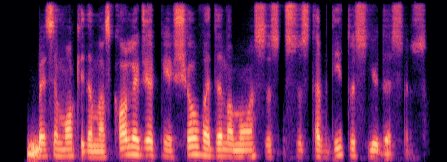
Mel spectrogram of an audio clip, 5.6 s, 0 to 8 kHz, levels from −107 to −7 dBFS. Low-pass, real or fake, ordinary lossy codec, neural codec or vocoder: 7.2 kHz; fake; Opus, 64 kbps; codec, 44.1 kHz, 2.6 kbps, DAC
